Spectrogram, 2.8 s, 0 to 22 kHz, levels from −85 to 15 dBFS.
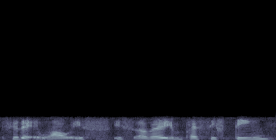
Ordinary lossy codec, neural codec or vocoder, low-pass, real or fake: Opus, 32 kbps; vocoder, 44.1 kHz, 128 mel bands, Pupu-Vocoder; 3.6 kHz; fake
